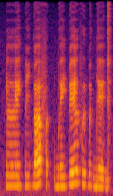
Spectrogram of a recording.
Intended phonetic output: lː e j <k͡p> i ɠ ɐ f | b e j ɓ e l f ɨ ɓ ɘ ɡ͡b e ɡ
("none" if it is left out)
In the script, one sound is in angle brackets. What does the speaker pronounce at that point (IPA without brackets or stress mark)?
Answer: k͡p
